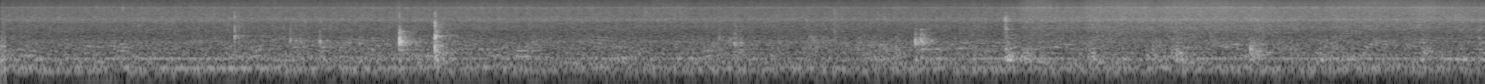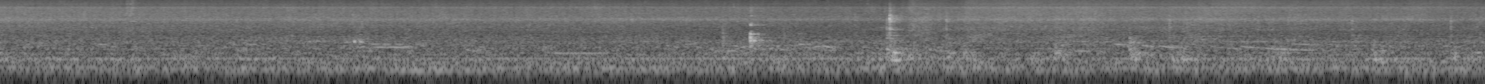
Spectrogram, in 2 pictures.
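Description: Salted squid sizzling in chili sambal in a nonstick wok as the sauce cooks down, stirred with a wooden spatula that knocks against the pan a few times.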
